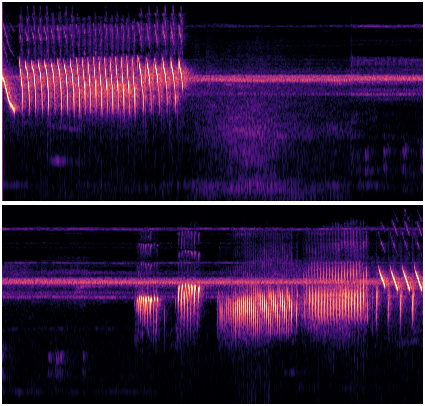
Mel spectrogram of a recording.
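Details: Canary pouring out a long song as a training lure for young canaries: a fast ringing trill, a steady thin whistle held for seconds, short buzzy bursts, a rasping roll, then quick upswept notes.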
